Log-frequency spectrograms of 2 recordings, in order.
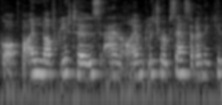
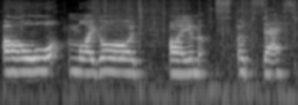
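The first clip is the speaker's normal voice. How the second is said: drawn-out thrilled shriek, much louder; shrieking jackpot winner; 12 dB louder, much slower than usual. Real, not acted. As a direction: scream it like you hit the jackpot. Opening a longed-for gift.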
